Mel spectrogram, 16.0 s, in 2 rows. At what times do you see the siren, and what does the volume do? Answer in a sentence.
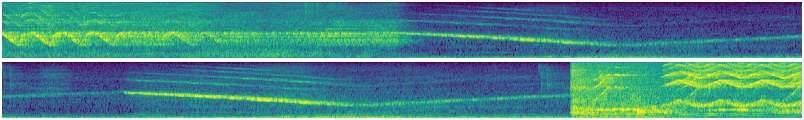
The siren can be heard from 0.0 to 15.9 s, getting quieter then louder.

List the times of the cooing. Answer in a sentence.
You can hear the cooing from 13.7 to 15.9 s.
